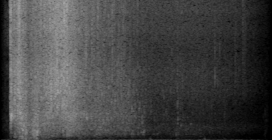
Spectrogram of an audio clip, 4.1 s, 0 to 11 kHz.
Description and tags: Splash, Jumping, F
Raw audio of someone jumping into a swimming pool. Browse the pack for more variations.
An example of how you might credit is by putting this in the description/credits:
The sound was recorded using a "H1 Zoom recorder" on 14th August 2016.
jump, pool, splash, splosh, swimming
